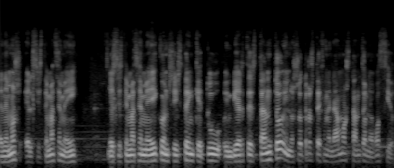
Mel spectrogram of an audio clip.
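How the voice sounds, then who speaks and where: Heard in a dry, close sound with no echo, a man with a plain, everyday voice and medium pitch talks at a fairly quick pace with fairly even intonation. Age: 30s. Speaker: marketing agency founder. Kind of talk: interview. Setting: live stream.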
